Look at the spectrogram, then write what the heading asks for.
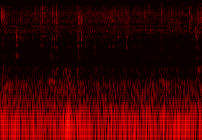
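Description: Water runs from a tap in a steady, soft, continuous hiss and splash, faint and unbroken, with no voices.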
